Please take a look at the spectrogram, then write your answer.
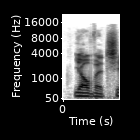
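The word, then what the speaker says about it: Jović: Jovic, yeah.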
